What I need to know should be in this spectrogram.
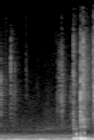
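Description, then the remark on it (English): A few small, hard clicks and clatters of purple dice being scooped up and put away, building to a brief rattle near the end. “Putting my dice because they keep stealing them.”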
